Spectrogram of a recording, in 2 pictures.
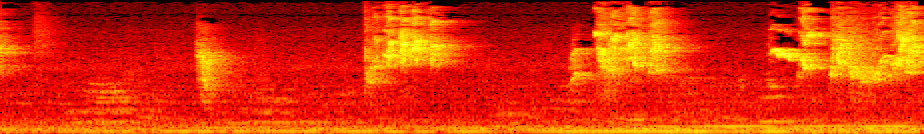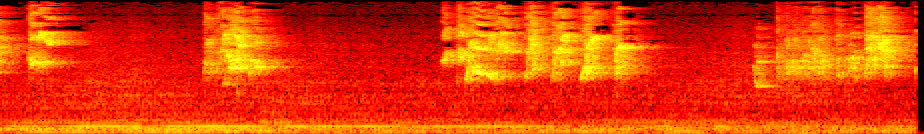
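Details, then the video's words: Lovebird chirping in the morning: harsh, high squawky bursts in short clusters every second or so, separated by brief pauses, with a faint low hum underneath. "LOVE BIRD Kicauan Burung Di Pagi Hari"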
